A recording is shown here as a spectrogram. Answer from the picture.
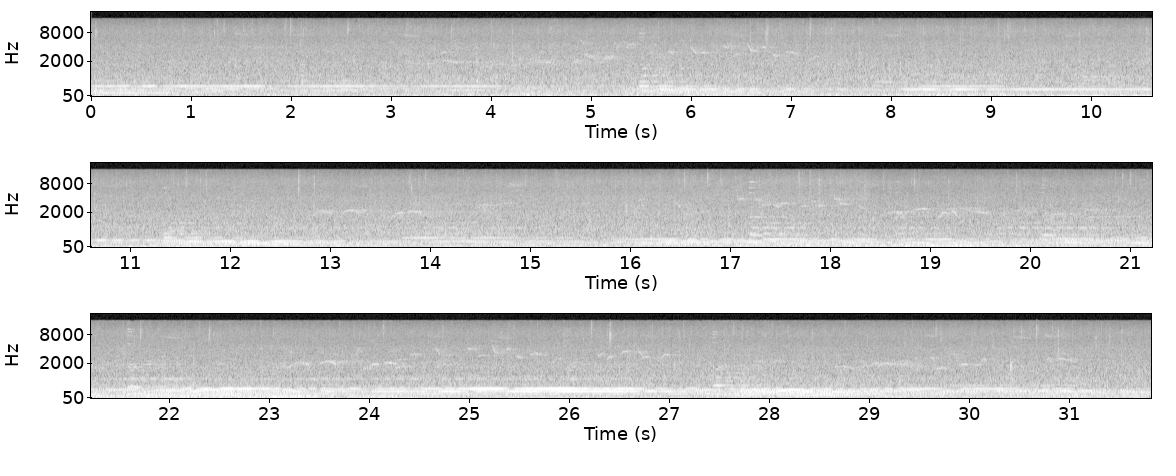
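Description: Steady rain ambience under soft music of slow, held chords that change every few seconds.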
